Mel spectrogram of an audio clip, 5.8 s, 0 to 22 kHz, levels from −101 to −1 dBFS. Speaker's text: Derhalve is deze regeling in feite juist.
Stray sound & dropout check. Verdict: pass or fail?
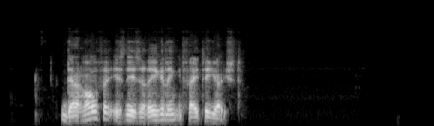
pass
